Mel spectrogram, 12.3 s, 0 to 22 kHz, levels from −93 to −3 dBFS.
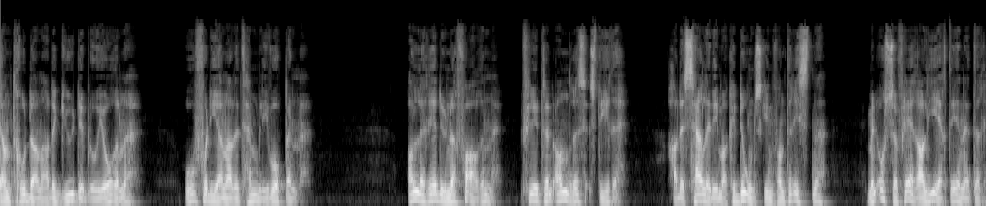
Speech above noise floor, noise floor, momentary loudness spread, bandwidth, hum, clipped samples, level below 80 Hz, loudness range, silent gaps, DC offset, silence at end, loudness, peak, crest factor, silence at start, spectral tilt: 56 dB; -74 dBFS; 10 LU; 13 kHz; none; under 0.1%; -46 dBFS; 2 LU; none; under 0.1%; 0 s; -20 LUFS; 0 dBFS; 20 dB; 0 s; -6.5 dB/octave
